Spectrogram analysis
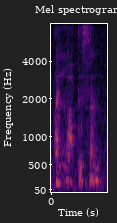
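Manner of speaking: breathy whispered aside, voice dropped right down; hushed, dreamy whisper. Real, not acted. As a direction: whisper it as if savouring the scent. Smelling perfume, whispered to camera.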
